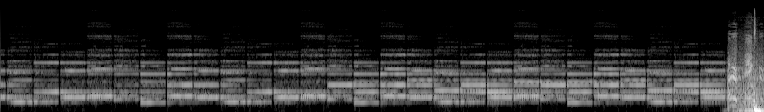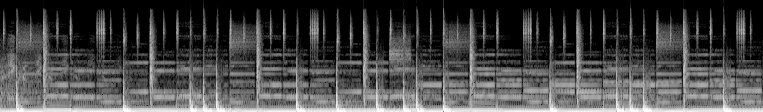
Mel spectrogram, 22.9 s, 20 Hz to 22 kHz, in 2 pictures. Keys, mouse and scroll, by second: 3.1 click, 12.3 click, 15.3 KP_9, 15.9 KP_5, 16.9 Tab, 18.8 KP_9, 19.0 KP_5, 20.5 click, 21.3-22.7 scroll up 1.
